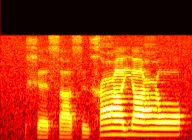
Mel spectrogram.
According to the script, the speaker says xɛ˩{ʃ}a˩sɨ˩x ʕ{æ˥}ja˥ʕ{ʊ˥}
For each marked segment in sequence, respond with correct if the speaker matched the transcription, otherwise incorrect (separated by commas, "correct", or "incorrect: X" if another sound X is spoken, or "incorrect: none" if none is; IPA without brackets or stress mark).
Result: incorrect: s, incorrect: a˥, incorrect: ɔ˥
